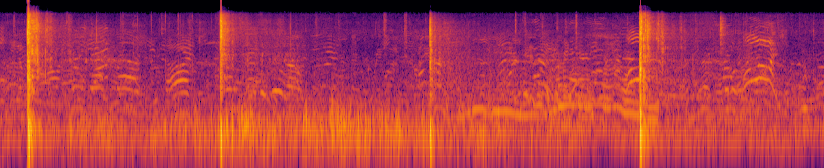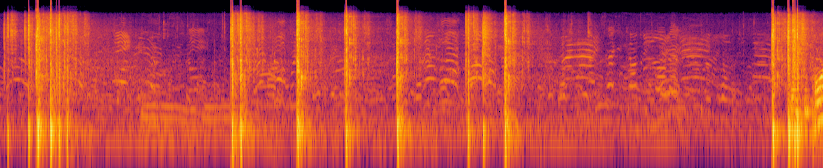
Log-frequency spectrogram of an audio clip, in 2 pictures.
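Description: Civil War reenactment battle lines firing muskets, with sharp loud volleys and single reports scattered irregularly across the field, some clustered in quick bursts, while someone narrates over a PA between the shots.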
